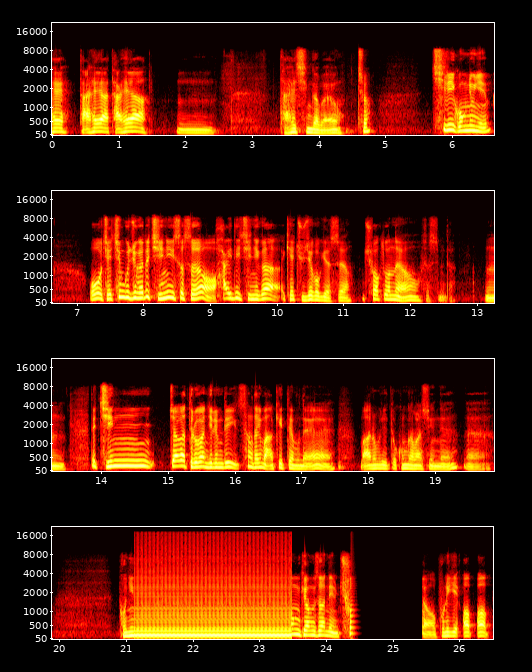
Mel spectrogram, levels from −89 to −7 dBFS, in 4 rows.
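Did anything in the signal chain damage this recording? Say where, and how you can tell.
Yes. From 21.14 to 23.49 s there is a system hang loop at the driver or buffer stage. One 20 ms slice of audio repeats over a hundred times, making a steady 50 Hz buzz. The waveform shows identical 20 ms cycles, and a spectrogram shows a comb of harmonics at multiples of 50 Hz. This fits the ring buffer being replayed while the system was frozen.

From 24.37 to 25.48 s, about 1.08 s of audio is missing. The last sound is stretched into a fading buzz, then roughly 0.94 s of near-silence follows, and the audio resumes further on. On a spectrogram this is a smeared tail, then an empty band. The likely cause is a long network dropout in the call path.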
